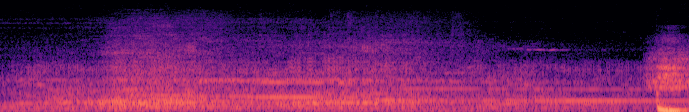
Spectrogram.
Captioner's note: howling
